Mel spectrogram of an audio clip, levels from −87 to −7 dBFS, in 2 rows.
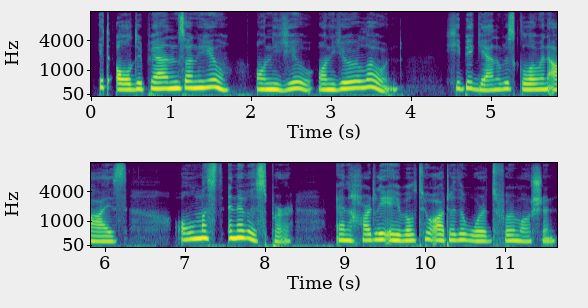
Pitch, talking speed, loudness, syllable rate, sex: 205 Hz, 145 wpm, -15 LUFS, 4.3 syllables/s, female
